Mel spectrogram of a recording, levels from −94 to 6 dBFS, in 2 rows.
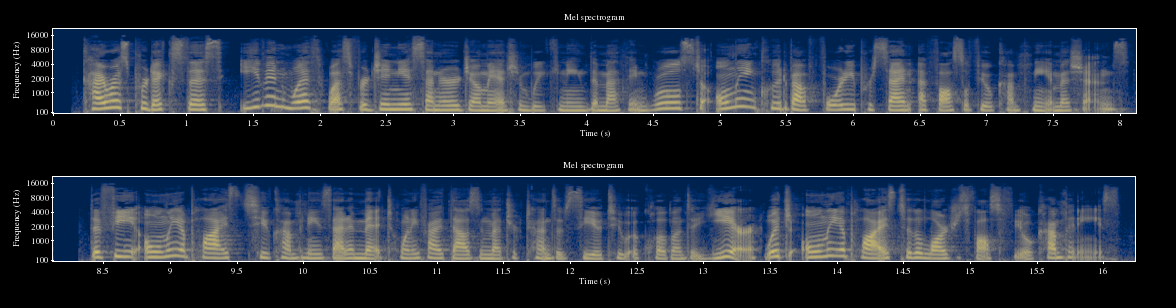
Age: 20-39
